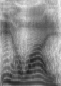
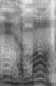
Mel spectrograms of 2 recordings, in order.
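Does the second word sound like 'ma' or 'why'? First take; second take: why; ma. First: The second word sounds like 'why'. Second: The second word sounds like 'ma'. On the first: This is the form the locals use. "They say Iha Wai" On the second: This is the form the locals do not use. "they don't say Iha Ma"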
